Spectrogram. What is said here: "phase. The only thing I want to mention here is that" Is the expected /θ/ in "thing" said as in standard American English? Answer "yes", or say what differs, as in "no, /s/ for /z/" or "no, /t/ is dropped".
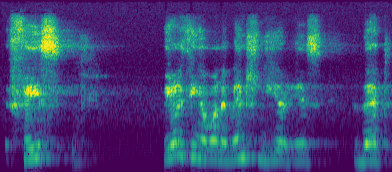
yes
